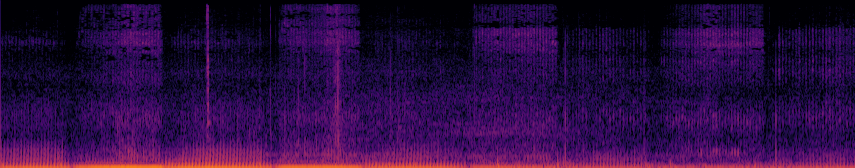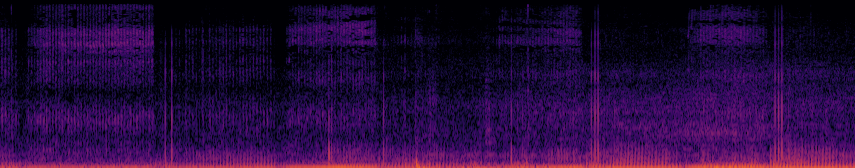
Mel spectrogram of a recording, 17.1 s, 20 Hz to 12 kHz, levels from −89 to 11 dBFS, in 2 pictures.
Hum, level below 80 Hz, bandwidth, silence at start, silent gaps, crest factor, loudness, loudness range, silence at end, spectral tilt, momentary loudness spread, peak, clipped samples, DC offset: none; -30 dBFS; 10.5 kHz; 0 s; none; 14 dB; -37 LUFS; 14 LU; 0 s; -5.5 dB/octave; 15 LU; -16 dBFS; under 0.1%; under 0.1%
